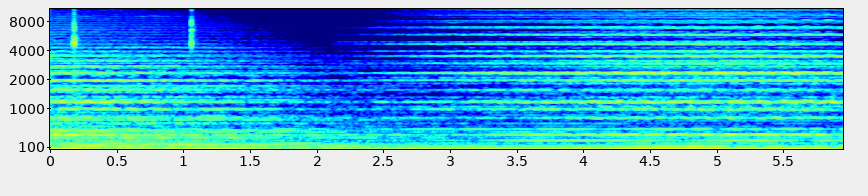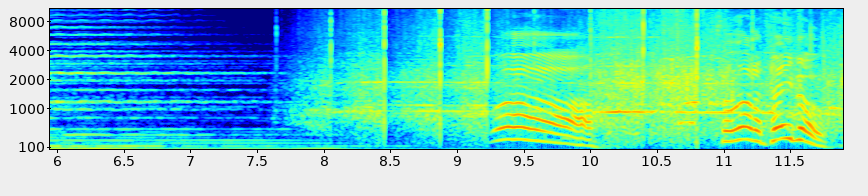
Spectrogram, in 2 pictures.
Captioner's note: applause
